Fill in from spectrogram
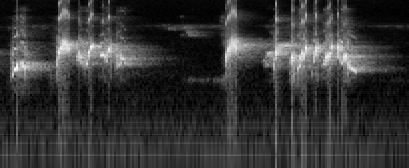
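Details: Red-whiskered bulbul song made of two clear phrases of jaunty, bubbling whistles, each starting with a higher note and tumbling downward, separated by a second of silence.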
